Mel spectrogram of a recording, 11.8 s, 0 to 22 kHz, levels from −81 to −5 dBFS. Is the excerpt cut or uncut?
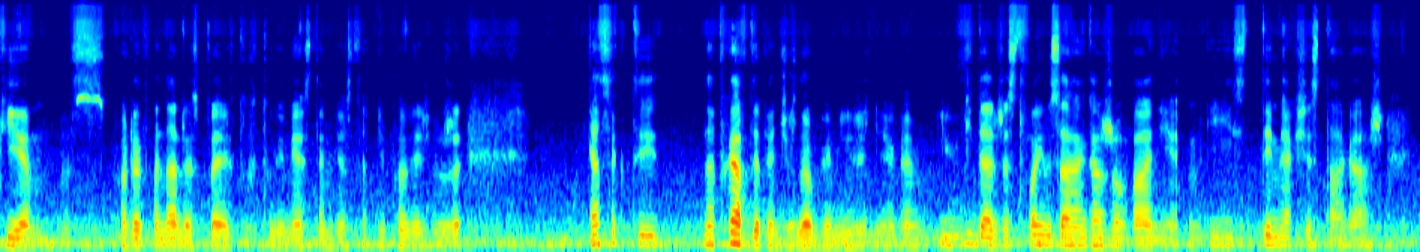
uncut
